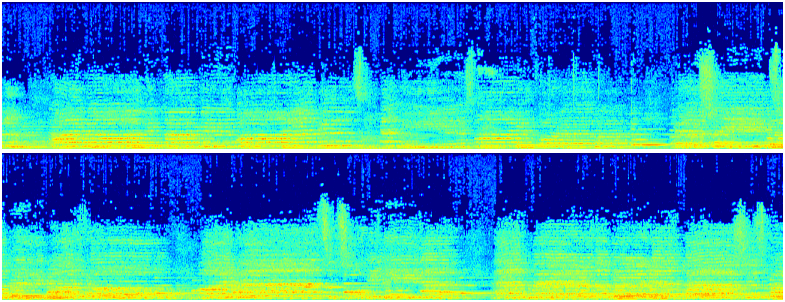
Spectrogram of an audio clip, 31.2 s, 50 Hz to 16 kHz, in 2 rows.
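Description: Mixed choir of men and women singing in parts. The low voices drop out about 13 seconds in, leaving the higher voices to carry on.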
